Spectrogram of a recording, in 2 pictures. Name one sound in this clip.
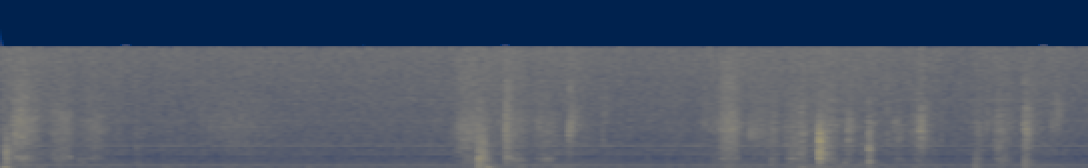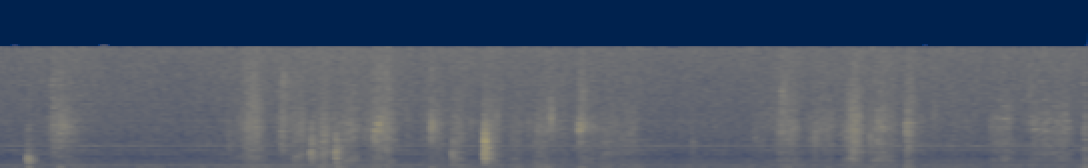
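A knife taps and scrapes on a cutting board as meat is sliced.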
